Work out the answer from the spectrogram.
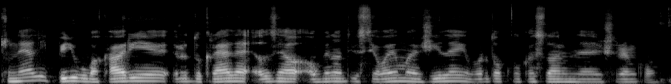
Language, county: Lithuanian, Marijampolė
